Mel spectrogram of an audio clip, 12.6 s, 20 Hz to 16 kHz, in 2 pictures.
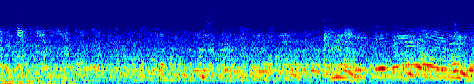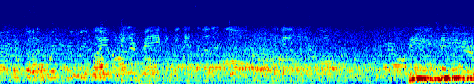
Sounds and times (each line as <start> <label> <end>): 0.0 crowd sounds 12.6
11.4 Ice hockey match announcement 12.6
